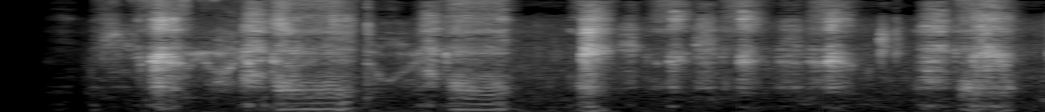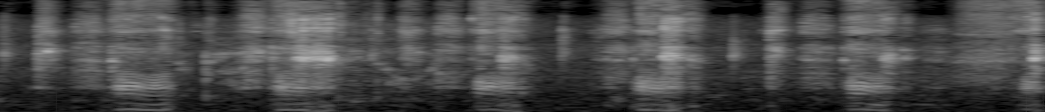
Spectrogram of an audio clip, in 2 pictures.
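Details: Pomeranian having a reverse sneeze for the first time, later treated at a vet: rapid, harsh snorting breaths repeated in quick irregular bursts, with people talking in the background.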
